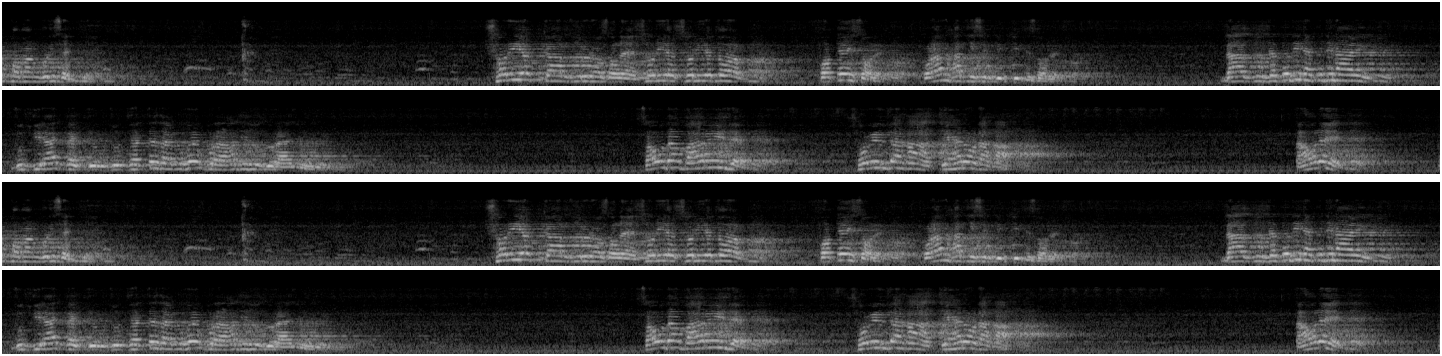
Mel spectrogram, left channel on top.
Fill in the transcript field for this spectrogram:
প্রমাণ করেছেন শরীয়ত কার জন্য চলে শরীয়তর পথেই চলে কোরআন হাদিসের ভিত্তিতে চলে যতদিন এতদিন আয় যুদ্ধ যুদ্ধে যাবে কোরআন হাদিস জোড়ায় যাবে সৌদা বার হয়ে যায় শরীর ডাকা চেহারাও ডাকা তাহলে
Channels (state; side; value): noise; right; rumble, 26 dB below the sound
